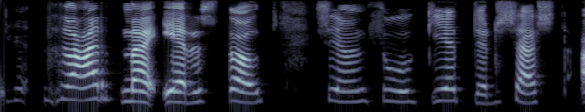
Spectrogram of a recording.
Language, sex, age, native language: Icelandic, female, 20-29, Slovak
